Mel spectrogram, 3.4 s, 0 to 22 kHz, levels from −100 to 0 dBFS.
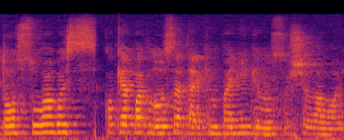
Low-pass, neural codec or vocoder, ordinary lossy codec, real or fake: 14.4 kHz; vocoder, 44.1 kHz, 128 mel bands, Pupu-Vocoder; AAC, 48 kbps; fake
